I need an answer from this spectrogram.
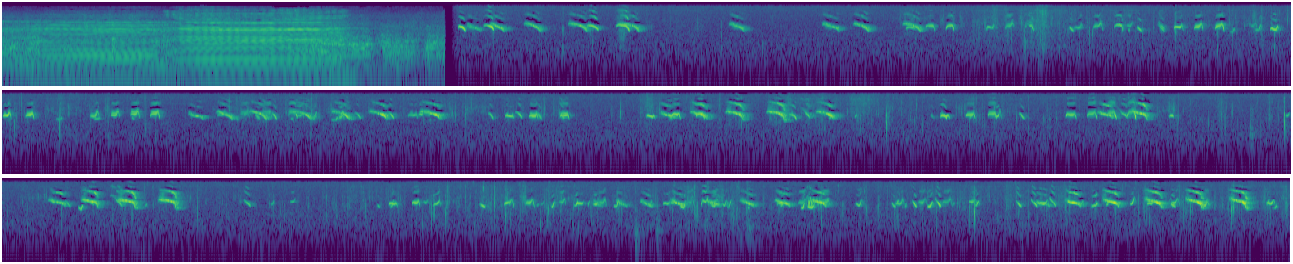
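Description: A dairy cow gives one long moo that cuts off about three seconds in. A brood of quail chicks then peeps: many short, high cheeps in quick runs, with a few brief gaps.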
